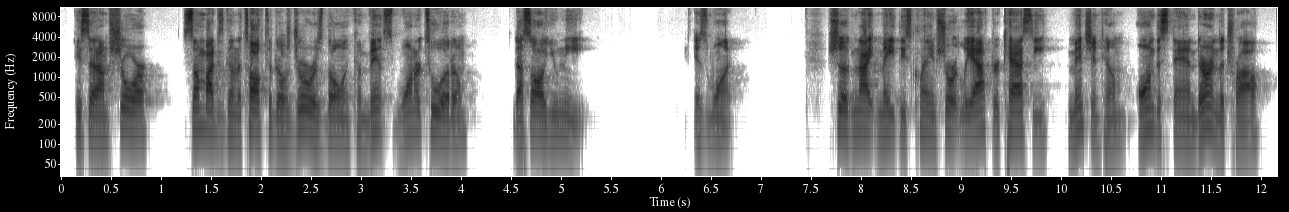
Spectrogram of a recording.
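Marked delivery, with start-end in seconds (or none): none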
